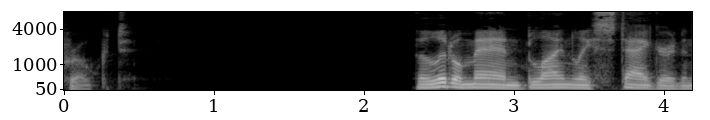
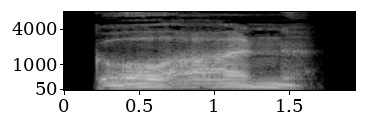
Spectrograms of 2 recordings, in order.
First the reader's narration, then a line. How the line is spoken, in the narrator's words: thunderously croaked the ghoul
